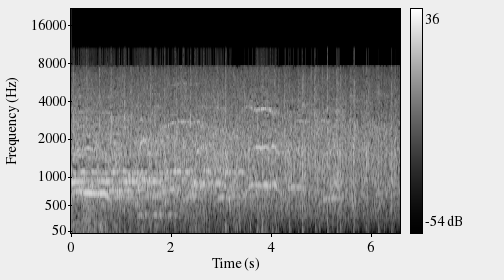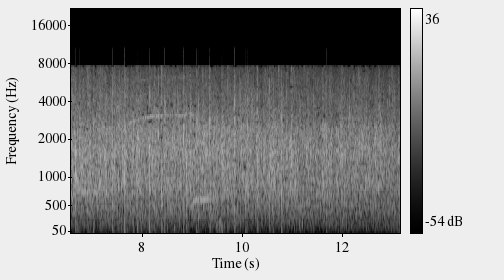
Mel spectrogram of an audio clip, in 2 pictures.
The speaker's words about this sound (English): I think we need to give this guy a big round of applause for doing one heck of a good job.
